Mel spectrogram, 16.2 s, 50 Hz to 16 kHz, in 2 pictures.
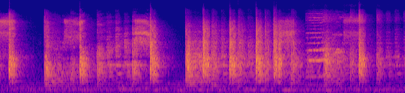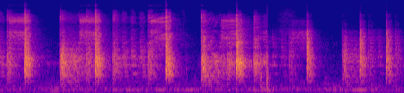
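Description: A song played through a smartphone's built-in loudspeaker: first a Samsung Galaxy S3 lying on its back, then a Google Nexus 4. The sound is thin and has little bass, and the Galaxy S3's speaker is the louder of the two.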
